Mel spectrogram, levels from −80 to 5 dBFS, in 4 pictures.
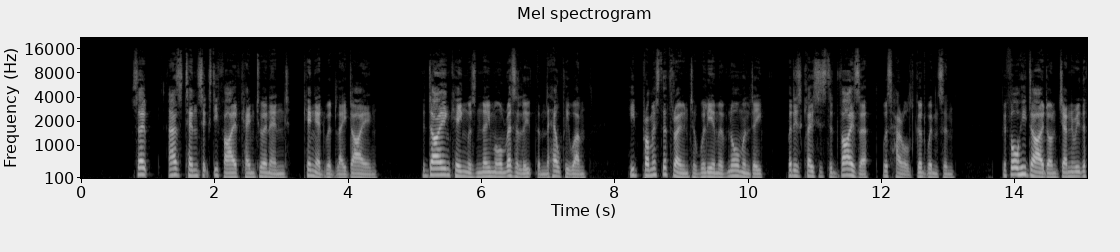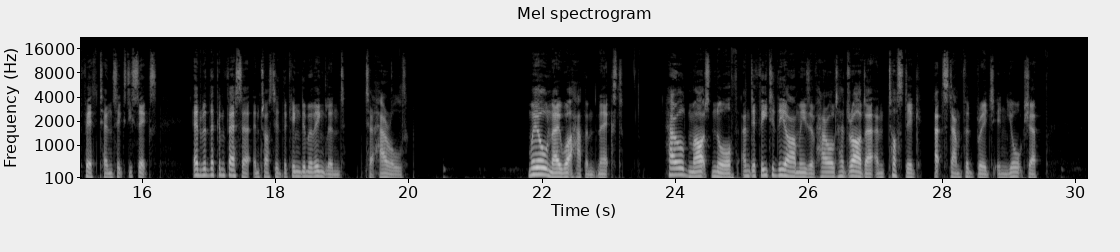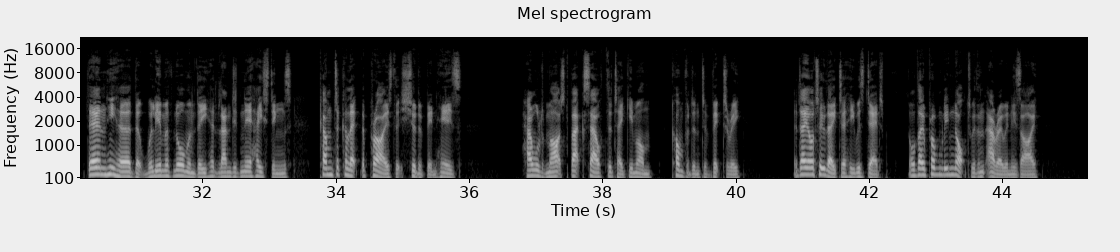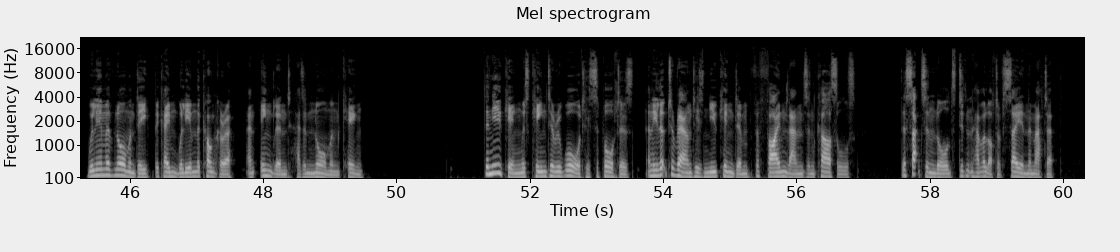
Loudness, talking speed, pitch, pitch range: -26 LUFS, 175 wpm, 120 Hz, 105-145 Hz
